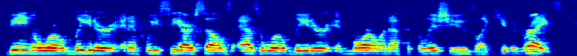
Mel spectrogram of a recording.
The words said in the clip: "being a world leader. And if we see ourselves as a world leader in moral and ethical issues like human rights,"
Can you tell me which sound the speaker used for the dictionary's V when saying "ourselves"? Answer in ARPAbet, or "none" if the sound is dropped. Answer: V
